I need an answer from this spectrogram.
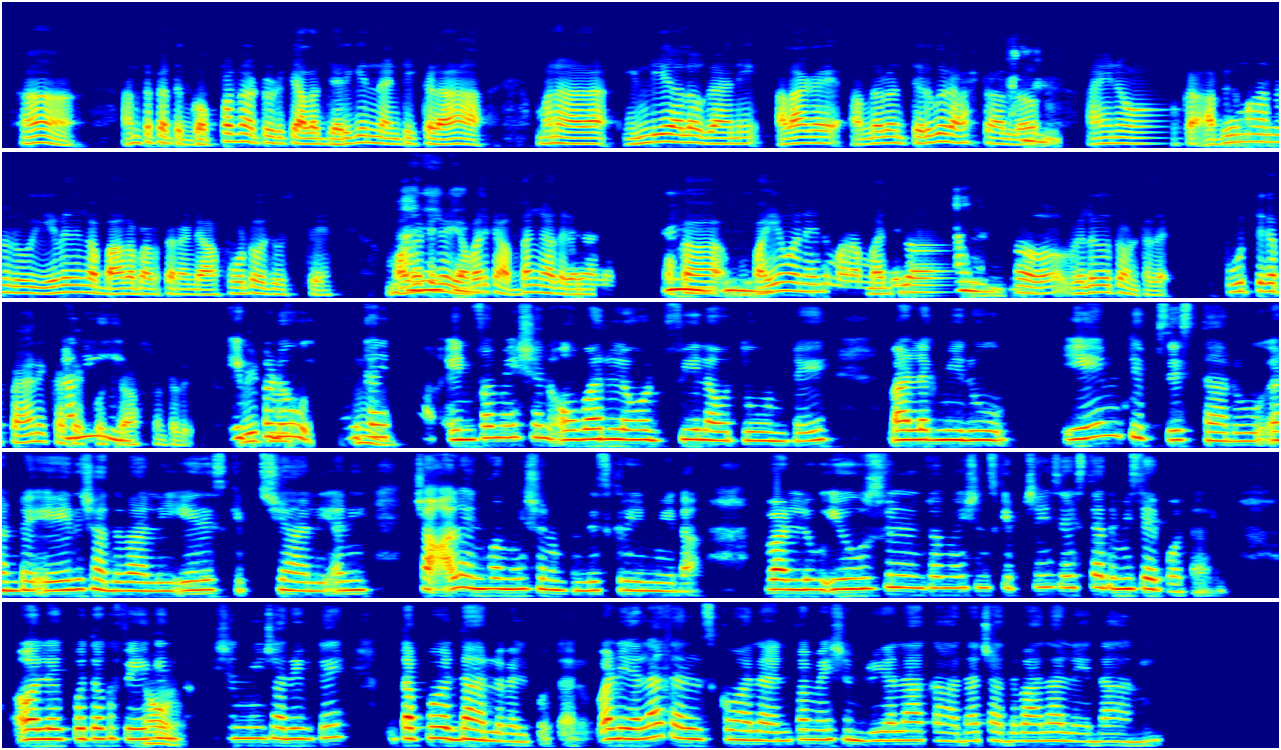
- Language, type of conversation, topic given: Telugu, podcast, మీకు నిజంగా ఏ సమాచారం అవసరమో మీరు ఎలా నిర్ణయిస్తారు?
- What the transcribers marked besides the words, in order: static; distorted speech; other background noise; in English: "పానిక్ అటాక్"; in English: "ఇన్ఫర్మేషన్ ఓవర్‌లోడ్ ఫీల్"; in English: "టిప్స్"; in English: "స్కిప్"; in English: "ఇన్ఫర్మేషన్"; in English: "స్క్రీన్"; in English: "యూజ్ఫుల్ ఇన్ఫర్మేషన్ స్కిప్"; in English: "మిస్"; in English: "ఫేక్ ఇన్ఫర్మేషన్‌ని"; in English: "ఇన్ఫర్మేషన్"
